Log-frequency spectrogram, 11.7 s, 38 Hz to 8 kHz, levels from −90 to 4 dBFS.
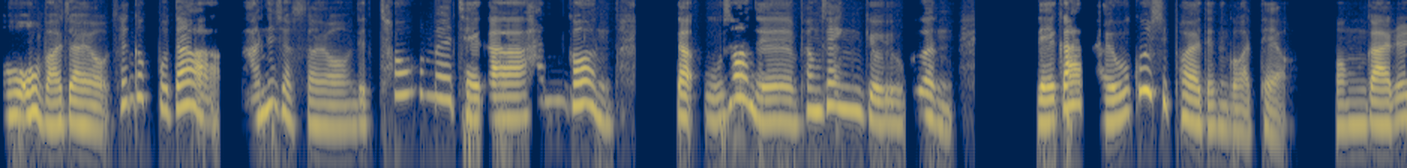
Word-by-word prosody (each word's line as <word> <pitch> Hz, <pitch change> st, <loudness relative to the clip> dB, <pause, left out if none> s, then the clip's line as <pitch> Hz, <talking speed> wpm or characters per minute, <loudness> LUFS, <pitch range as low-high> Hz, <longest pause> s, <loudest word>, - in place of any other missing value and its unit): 어 200 Hz, -, -4 dB, 0.2 s
어 -, -, +4 dB
맞아요. 155 Hz, -3 st, +1 dB
생각보다 290 Hz, -4 st, +1 dB, 0.3 s
많으셨어요. 165 Hz, -, -3 dB
근데 150 Hz, +1 st, -7 dB
처음에 385 Hz, -3 st, -4 dB
제가 185 Hz, +1 st, +2 dB
한 320 Hz, +9 st, -12 dB
건 275 Hz, -, +3 dB, 0.5 s
그러니까 -, -, +4 dB
우선은 175 Hz, -, +1 dB
평생 240 Hz, -, 0 dB
교육은 160 Hz, -, -2 dB, 0.7 s
내가 165 Hz, -3 st, +6 dB, 0.2 s
배우고 210 Hz, -, +3 dB
싶어야 275 Hz, -, 0 dB
되는 145 Hz, -1 st, -6 dB
것 130 Hz, -, -6 dB
같아요. 125 Hz, -, -7 dB, 0.4 s
뭔가를 155 Hz, +4 st, 0 dB
185 Hz, 265 characters per minute, -21 LUFS, -, 0.7 s, 내가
